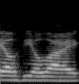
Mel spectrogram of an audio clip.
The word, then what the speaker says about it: alveoli: your bronchials your alveoli i say alveoli because it reminds me of ravioli so it makes it easier for me to say some people will pronounce it differently it's just one of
